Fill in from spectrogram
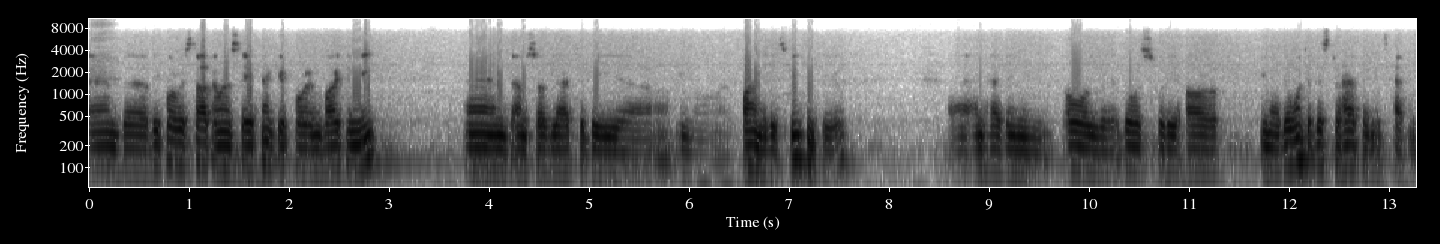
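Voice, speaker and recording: The speaker has an Arabic accent and a moderate pace. The intonation stays fairly even. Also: man, very deep, low pitch for a man. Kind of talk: interview answers. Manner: hesitant, many fillers.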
